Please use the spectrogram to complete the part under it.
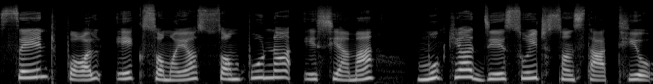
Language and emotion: Nepali, neutral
